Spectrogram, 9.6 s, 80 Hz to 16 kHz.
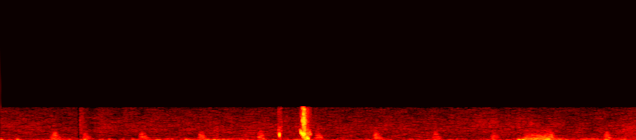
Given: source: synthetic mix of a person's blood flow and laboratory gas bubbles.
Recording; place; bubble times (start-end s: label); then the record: Doppler ultrasound of blood flow; subclavian vein
4.15-4.23 s: bubbles
4.48-4.67 s: bubbles
From the record:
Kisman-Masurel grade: 223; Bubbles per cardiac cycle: several, 3 to 8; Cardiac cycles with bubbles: 10 to 50%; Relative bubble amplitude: loud (0.450 to 0.775); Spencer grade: 2 (many but less than half of the cardiac periods contain bubble signals, singularly or in groups); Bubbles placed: anywhere in the cardiac cycle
